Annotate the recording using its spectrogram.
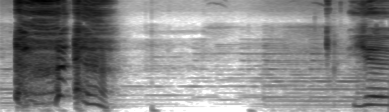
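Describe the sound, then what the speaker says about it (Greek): A person playing Geometry Dash gives two harsh, close coughs in quick succession. A short quiet gap follows, then speech begins. "ναι, έχω λίγο βήχα"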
